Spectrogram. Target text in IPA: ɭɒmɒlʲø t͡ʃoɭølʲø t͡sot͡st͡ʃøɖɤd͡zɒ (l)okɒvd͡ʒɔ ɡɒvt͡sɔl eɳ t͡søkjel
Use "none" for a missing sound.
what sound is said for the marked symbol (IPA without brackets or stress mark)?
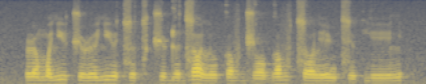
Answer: l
